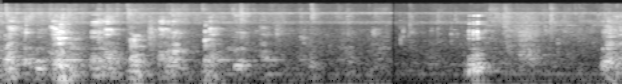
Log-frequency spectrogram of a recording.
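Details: Farm pigs in Assam, India, reared in the indigenous style, make a run of quick, low, throaty grunts, several per second, fading into quieter snuffles. A brief dip midway, then a louder grunt cluster and more at the close.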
